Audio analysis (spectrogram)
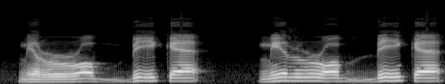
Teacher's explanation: اب را اور لام بغیر گناہ کے ادغام صرف ہوگا، گناہ نہیں ہوگا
